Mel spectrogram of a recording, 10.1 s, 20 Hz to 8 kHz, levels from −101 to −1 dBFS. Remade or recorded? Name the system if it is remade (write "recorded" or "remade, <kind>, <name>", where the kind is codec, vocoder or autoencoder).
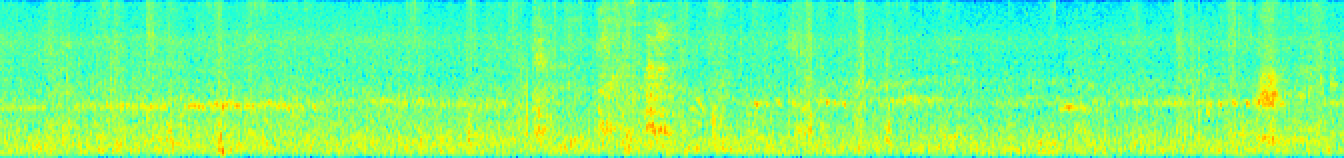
recorded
